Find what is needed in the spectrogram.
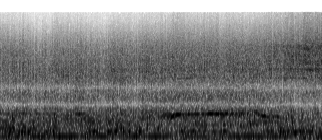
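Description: Live hardcore band with loud distorted electric guitar and bass holding low notes, and the cymbals dropping out until the end. A short rising guitar tone comes about halfway through.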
